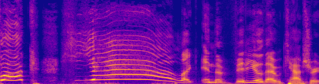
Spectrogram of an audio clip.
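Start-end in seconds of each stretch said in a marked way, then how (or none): 0.0-1.7 very high shrieked cheer, yeah drawn out long. Recalling a friend's reaction captured on video, imitating her screaming. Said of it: "She was screaming like".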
